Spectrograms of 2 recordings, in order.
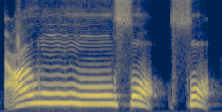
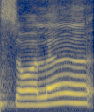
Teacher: Nah, ini catatan di ayat kelima, di sini nun mati bertemu sod, berarti sodnya huruf ihfa yang dia sifatnya isti'la, tebal ya. Jadi so ya, tidak sola, tidak tipis tapi so ya, ditebalkan.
